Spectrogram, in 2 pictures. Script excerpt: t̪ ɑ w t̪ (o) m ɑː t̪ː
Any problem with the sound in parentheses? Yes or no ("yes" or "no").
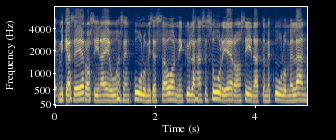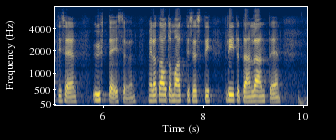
no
